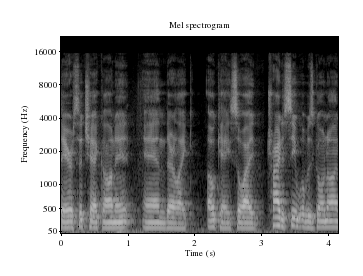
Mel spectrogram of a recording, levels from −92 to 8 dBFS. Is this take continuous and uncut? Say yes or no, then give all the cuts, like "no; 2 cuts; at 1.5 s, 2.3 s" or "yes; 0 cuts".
no; 2 cuts; at 2.1 s, 3.0 s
